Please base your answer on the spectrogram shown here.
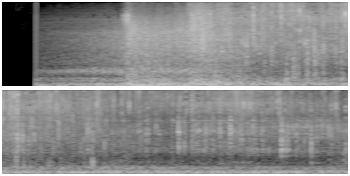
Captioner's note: rock breaking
